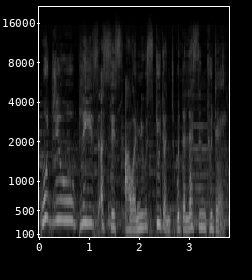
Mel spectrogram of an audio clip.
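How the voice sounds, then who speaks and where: A woman voicing a brisk, stern teacher of magical creatures in a game cutscene. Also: fairly high pitch, big pitch swings, a little mellow, faint music behind. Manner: brisk, instructive.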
